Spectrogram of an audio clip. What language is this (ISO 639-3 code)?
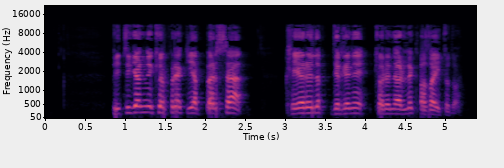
uig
